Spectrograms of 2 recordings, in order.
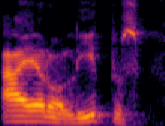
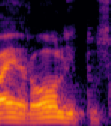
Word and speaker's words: aerólitos: Estrelas não caem do céu, são esses aerolitos, ou aerólitos, como queiram pronunciar, mas eles não causam, obviamente, um aumento de massa da Terra.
